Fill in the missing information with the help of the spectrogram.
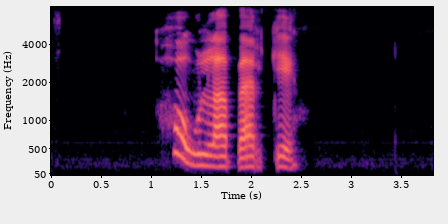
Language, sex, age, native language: Icelandic, female, 30-39, Icelandic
